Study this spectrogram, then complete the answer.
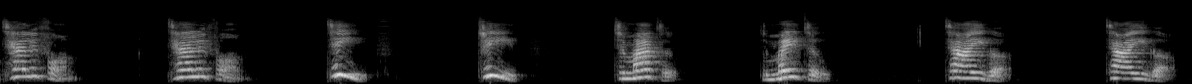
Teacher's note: T also is pronounced with a slight H sound, which is an important feature in English called aspiration. So it is not pronounced as T, it is pronounced as T, T with a slight H sound.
